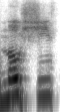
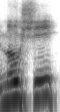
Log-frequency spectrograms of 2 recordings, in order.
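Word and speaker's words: משה: That's where Moses, but Moshe is another way of pronouncing it. Or you can do it Moshe without the H, you know, which means son of water or was drawn out of water.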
